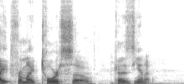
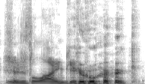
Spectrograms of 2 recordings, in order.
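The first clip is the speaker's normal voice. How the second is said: laughing through the words; 8 dB louder, slower than usual. Real, not acted. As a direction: talk while cracking up. Laughing at friend's excuse.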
